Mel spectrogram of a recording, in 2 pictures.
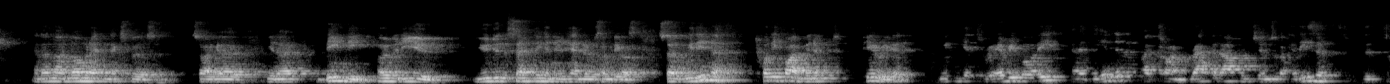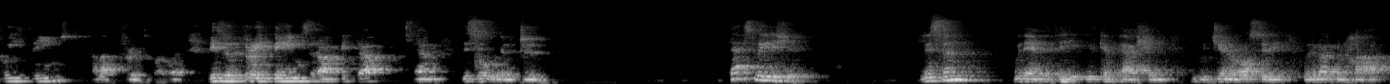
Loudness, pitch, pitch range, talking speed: -21 LUFS, 140 Hz, 120-175 Hz, 205 wpm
